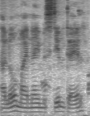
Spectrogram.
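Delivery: fake, put-on German accent. Voicing a bartender named dale in a role-play game: german accent. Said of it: "Now I'm German".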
